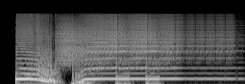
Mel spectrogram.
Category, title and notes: Sound effects > Electronic / Design
Optical Theremin 6 Osc Shaper Infiltrated-015
Alien, Analog, Chaotic, Crazy, DIY, EDM, Electro, Electronic, Experimental, FX, Gliltch, IDM, Impulse, Loopable, Machine, Mechanical, Noise, Oscillator, Otherworldly, Pulse, Robot, Robotic, Saw, SFX, strange, Synth, Theremin, Tone, Weird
